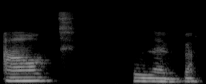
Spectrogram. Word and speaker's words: outlive: right I think it's out live because the verb is live so then we just add prefix and we don't change pronunciation of live the verb is live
